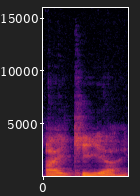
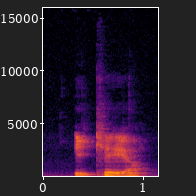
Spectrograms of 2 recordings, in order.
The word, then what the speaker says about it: IKEA: This is how you pronounce IKEA in Swedish. IKEA.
